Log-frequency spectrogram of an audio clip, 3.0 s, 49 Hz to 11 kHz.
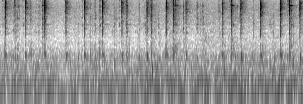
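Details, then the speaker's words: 1935 IBM Model 01 Electromatic typewriter, after lowering the impression strength setting so it runs at much less power: crisp, uneven key strikes about two or three a second over a low, steady motor hum; running smoothly and easily. "but yeah, we're running it at way less power now, so it's uh having an easier time with life as well."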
